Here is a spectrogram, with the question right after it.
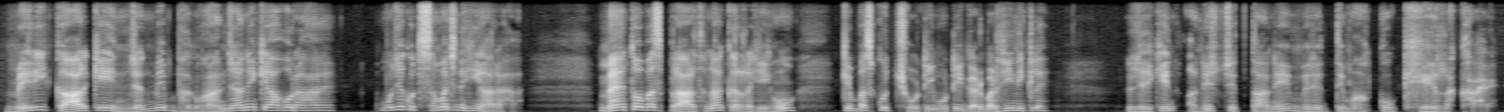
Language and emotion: Hindi, fearful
